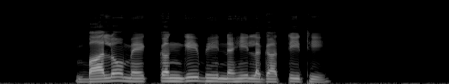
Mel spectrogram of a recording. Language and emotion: Punjabi, neutral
